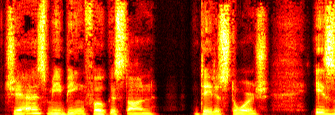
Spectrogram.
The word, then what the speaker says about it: Storj: It's spelled STORJ, but some people call it storage.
